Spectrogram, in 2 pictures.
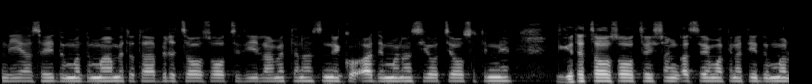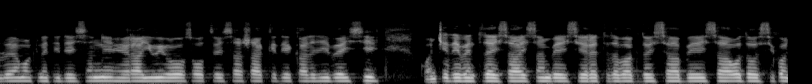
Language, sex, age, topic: Gamo, male, 18-24, government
